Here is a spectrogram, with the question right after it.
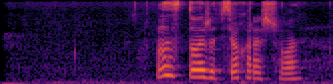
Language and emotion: Russian, positive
